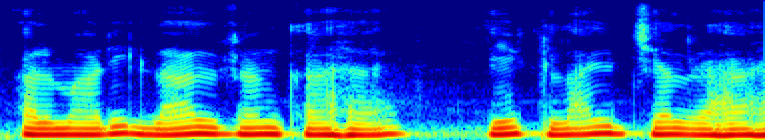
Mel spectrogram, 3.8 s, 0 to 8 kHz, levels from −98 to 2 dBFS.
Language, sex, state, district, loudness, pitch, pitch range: Hindi, male, Bihar, Patna, -11 LUFS, 130 Hz, 125-140 Hz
